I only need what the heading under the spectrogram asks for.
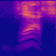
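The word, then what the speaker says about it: geas: dm has no story pronounced yesh according to g-e-a-s all right never heard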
